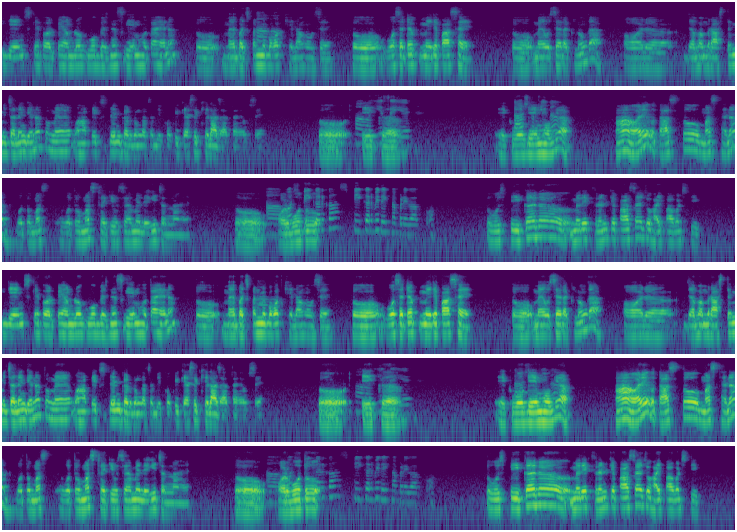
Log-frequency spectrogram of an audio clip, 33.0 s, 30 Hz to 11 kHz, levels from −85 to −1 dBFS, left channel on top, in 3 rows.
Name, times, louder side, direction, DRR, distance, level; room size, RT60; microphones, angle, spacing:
voice 1, 0.0-2.6 2.9-4.9 5.3-7.0 7.7-9.0 9.3-13.4 13.7-14.9 15.7-17.0 18.4-19.5 20.2-24.8 25.5-26.8 29.3-32.5, right 7 dB, 65° right, 0.4 m, -25 dB
voice 2, 3.8-4.2 16.3-17.1 18.7-19.4 26.0-28.5, left 4 dB, 50° left, 0.9 m, -42 dB
4.7 x 2.7 x 3.2 m
head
